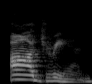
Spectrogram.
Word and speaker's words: Adrienne: Audrin. Adrienne. That's how you say it.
